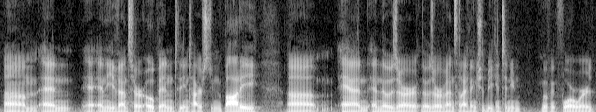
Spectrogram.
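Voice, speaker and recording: A young man with a very deep, smooth and resonant voice explains things in an interview. He speaks in a measured, somewhat formal way and often pauses on "you know". He sounds composed. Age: young adult. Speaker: graduating college senior. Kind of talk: interview answers.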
